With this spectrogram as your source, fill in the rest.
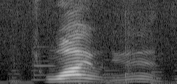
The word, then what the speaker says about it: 좋아요: 안녕하세요 연대학교 한국당 입니다 좋아요는 좋아요 이렇게 말해도 됩니다 그럼 전화는 어떻게 읽을까요 전화도 전화 전화 모두 괜찮아요 받침 히읗 흐 소리가 모음 앞에 오면 발음을 안 해도 괜찮아요 따라하세요 싫어요 놓아요 나았어요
